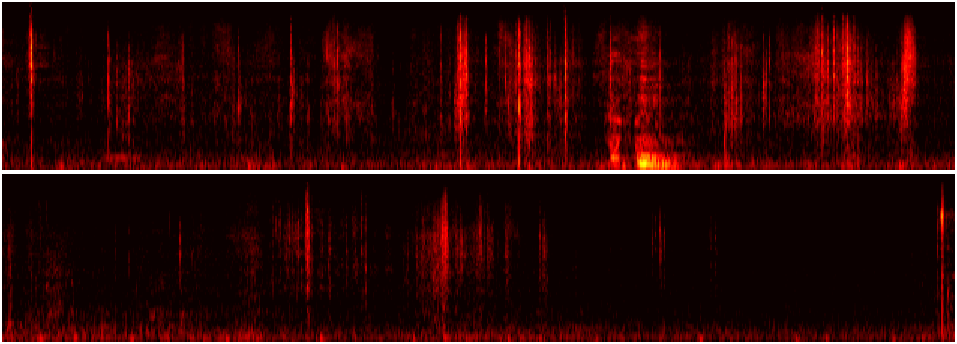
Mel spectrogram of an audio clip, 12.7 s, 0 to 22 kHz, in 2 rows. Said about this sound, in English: Flip in your Bibles to Matthew chapter 6. I love hearing the turning of pages. It's a great sound. Doesn't sound as good on a phone. You can't hear it when you just type it into your phone.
